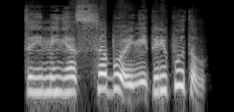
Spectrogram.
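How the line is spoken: Laughing girl. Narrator (Russian): засмеялась девушка

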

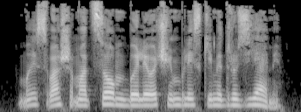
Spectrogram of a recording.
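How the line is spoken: Dry reply. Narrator (Russian): сухо ответил Трот

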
